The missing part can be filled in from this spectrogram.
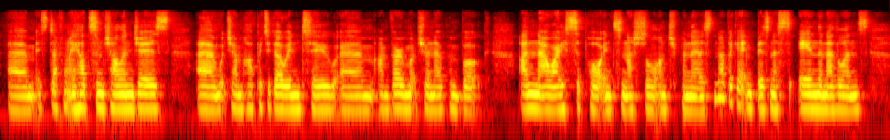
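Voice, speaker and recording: A woman's very deep, low voice in a British accent, monotone and flat, at a fairly quick pace over a quiet background. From Britain. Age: 50s. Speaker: business networking host. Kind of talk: webinar presentation.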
